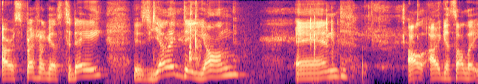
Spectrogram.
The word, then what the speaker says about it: Jelle de Jong: Jelle de Jong is how you exactly pronounce it here in Amsterdam, the Netherlands.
